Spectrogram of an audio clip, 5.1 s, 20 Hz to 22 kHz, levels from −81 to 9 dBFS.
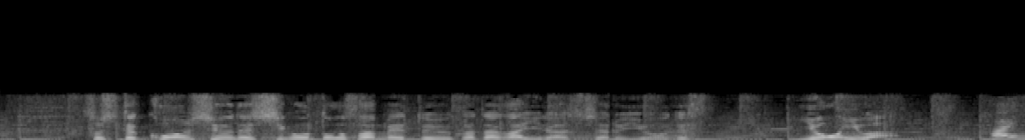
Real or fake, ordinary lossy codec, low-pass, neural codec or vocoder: real; none; 7.2 kHz; none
